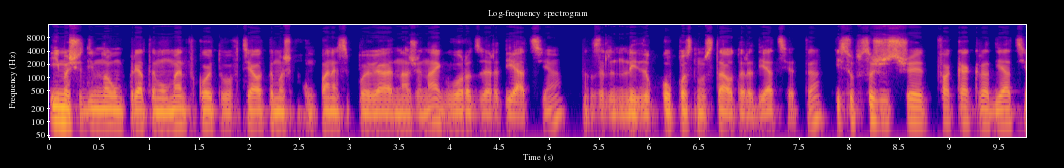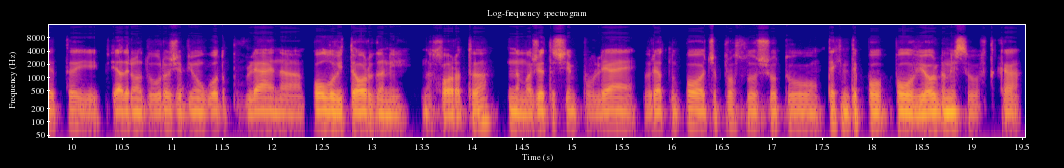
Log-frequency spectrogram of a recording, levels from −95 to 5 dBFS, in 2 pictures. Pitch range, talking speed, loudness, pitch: 80-90 Hz, 180 wpm, -24 LUFS, 85 Hz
